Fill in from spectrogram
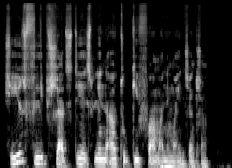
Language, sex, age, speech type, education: Nigerian Pidgin, male, 15-29, spontaneous, tertiary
